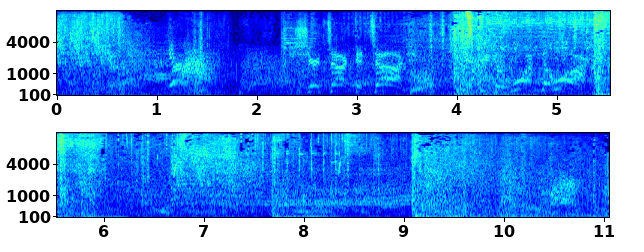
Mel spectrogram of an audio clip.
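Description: Monsters growl and snarl.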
